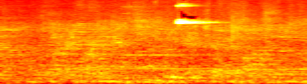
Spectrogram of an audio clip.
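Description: A single short, high-pitched squeak about a second and a half in, over a faint murmur of room noise and distant voices.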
